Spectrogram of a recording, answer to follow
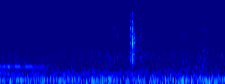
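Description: Near silence: faint held music notes fade out, and there is one sharp click just over a second in, then a few lighter clicks near the end, from a pistol being handled.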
